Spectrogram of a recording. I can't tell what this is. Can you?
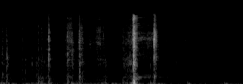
Floppy disk drive - insert
Inserting a diskette into a floppy disk drive. Recorded with a Zoom H1.
diskette, disk, computer, fdd, drive, insert, hard-drive, pc, floppy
